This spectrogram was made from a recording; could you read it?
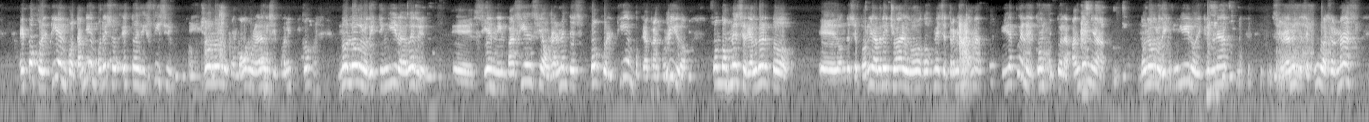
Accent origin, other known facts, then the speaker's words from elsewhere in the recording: Jujuy, Argentina; mucho más nos quejamos los que somos del interior, donde muchos de los que somos de Libertador y San Pedro de Jujuy no hemos recibido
